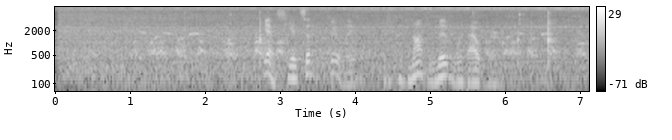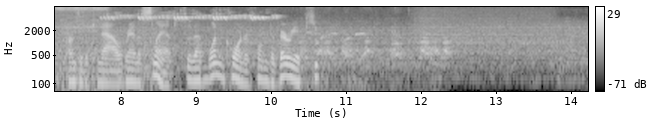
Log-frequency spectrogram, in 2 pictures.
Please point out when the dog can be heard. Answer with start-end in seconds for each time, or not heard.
1.1-3.0, 5.8-7.2, 10.3-12.4.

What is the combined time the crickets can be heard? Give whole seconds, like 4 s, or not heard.
10 s.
